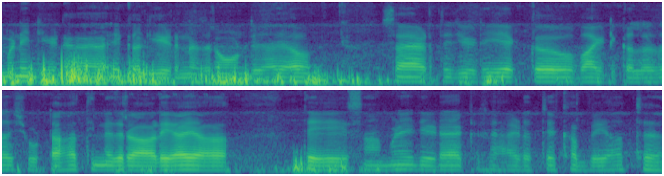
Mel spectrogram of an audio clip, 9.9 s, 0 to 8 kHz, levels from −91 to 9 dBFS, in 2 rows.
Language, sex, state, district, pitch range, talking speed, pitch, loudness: Punjabi, male, Punjab, Kapurthala, 105-115 Hz, 150 wpm, 110 Hz, -23 LUFS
